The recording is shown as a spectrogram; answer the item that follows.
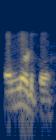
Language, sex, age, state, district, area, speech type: Malayalam, male, 18-30, Kerala, Wayanad, rural, conversation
